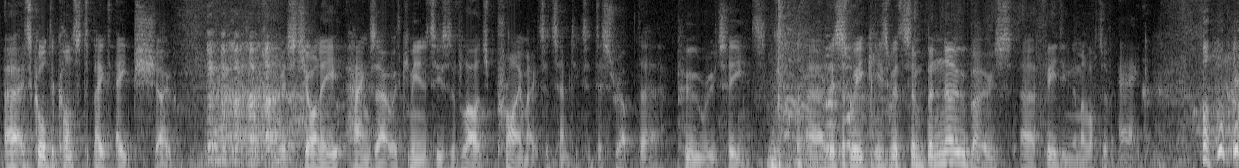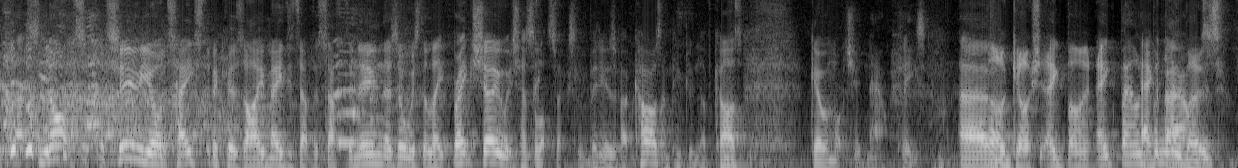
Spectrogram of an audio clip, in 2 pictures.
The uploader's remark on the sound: In the second live recording from Bristol. Answer audience questions.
